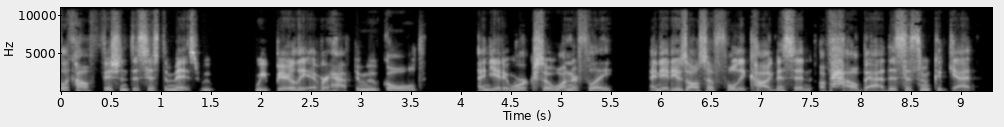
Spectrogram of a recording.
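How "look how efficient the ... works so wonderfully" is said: normal talking voice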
